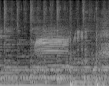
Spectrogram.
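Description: One wavering black sheep bleat sounds clearly over light background music with soft thumping beats.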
